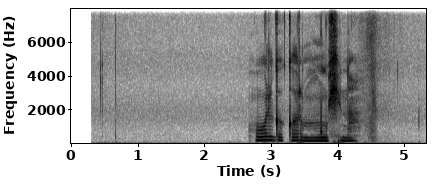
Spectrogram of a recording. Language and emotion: Russian, sad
